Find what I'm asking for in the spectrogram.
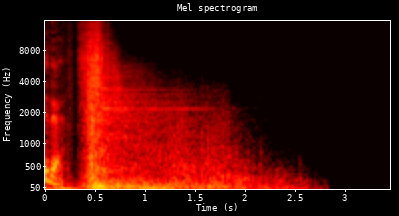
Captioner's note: sound effect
